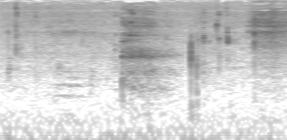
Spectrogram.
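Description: Someone chews plain gummy bears from a variety pack, making soft, moist smacking and squishing sounds in a few short bursts. The chewing is quiet and close.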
